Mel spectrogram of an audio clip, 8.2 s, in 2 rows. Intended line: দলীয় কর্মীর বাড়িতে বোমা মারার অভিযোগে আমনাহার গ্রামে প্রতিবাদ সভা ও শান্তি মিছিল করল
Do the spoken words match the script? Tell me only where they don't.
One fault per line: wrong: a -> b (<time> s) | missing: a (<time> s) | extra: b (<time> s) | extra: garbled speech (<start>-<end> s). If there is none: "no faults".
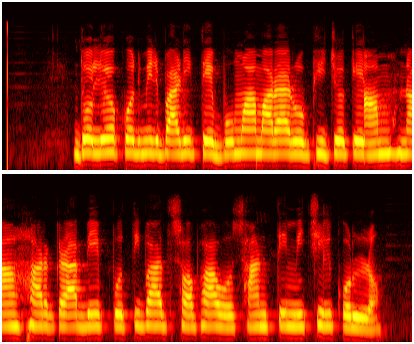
no faults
